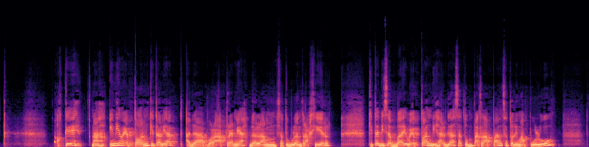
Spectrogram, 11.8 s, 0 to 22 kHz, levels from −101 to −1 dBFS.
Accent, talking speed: native, 115 wpm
